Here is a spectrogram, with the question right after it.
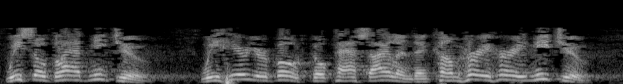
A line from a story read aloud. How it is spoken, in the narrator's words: exclaimed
